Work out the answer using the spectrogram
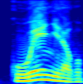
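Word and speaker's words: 五円: 그리고 주로 일반적으로는 동전이 선호되는데 고엔이라고 발음을 한대요. 좋은 인연이다.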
